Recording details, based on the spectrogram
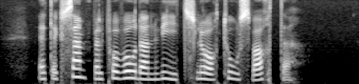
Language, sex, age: Norwegian, female, 42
